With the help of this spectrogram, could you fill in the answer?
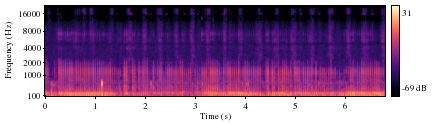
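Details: Domestic cat named Naz purring while receiving a neck massage indoors; a steady, continuous low rumble with rapid pulsing throughout, brief faint clicks and rustles over it.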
